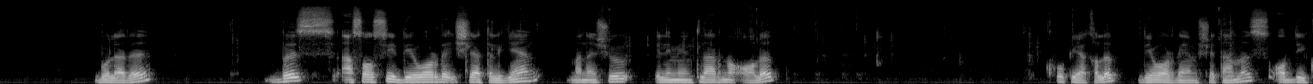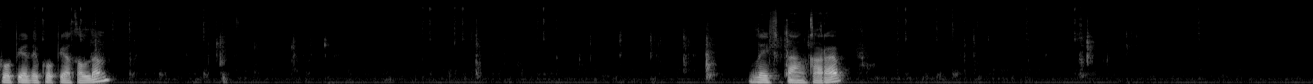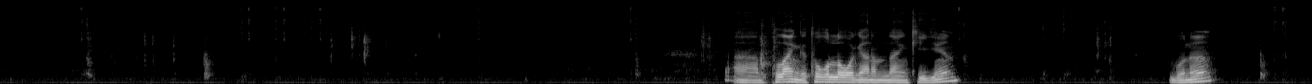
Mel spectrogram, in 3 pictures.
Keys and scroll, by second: 5.9 F3, 8.7 w, 14.8 alt+a, 16.3 F3, 18.1 d, 19.5 l, 20.6-21.4 typing, 22.7 w, 23.9 z, 24.3 e, 27.6 l, 29.4-30.4 typing, 33.1 l, 33.9 z, 34.3 w, 37.1 r.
